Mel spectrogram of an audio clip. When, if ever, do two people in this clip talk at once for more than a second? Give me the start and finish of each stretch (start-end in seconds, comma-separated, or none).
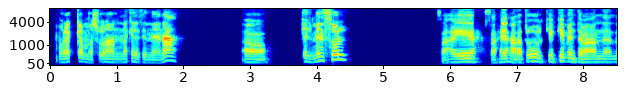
none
